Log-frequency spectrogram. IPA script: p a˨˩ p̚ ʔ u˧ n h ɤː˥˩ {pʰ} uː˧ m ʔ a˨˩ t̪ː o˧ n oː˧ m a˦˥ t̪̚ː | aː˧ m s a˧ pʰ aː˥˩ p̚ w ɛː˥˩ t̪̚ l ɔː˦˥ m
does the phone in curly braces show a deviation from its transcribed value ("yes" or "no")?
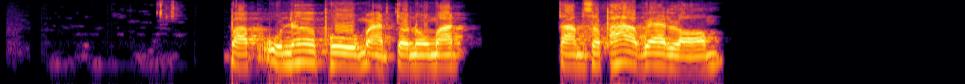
no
